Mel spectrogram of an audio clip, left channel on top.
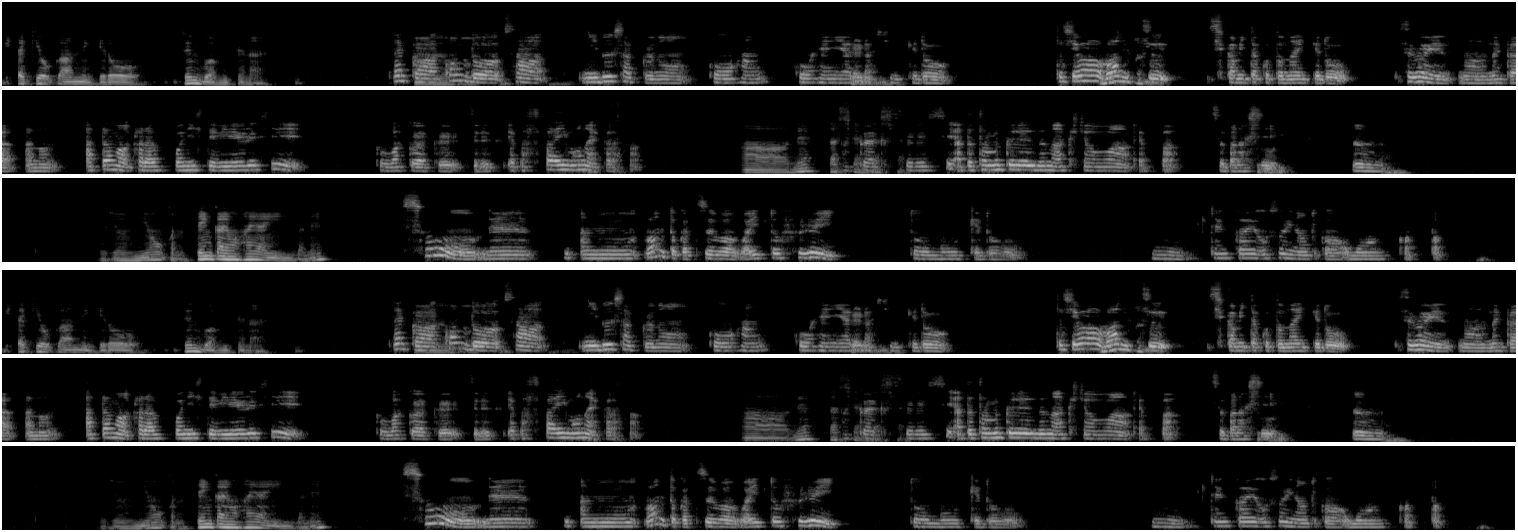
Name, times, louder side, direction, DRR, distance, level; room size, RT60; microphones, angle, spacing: voice 1, 0.0-1.4 1.8-2.6 4.1-4.7 8.5-9.0 11.0-11.5 22.5-24.2 27.6-28.0 29.0-29.1 31.3-33.5, left 2 dB, 25° left, 0.5 m, -35 dB
voice 2, 3.9-5.4 5.8-6.9 7.1-7.6 8.0-9.5 10.5-11.6 12.0-13.4 14.0-15.7 16.0-18.1 18.9-21.5 23.5-23.9 24.2-26.9 27.3-27.9 28.6-29.0 34.3-35.6 36.1-38.6 39.4-40.4 41.8-44.1 44.6-44.7, equal, 10° right, 1.0 m, -30 dB
3.8 x 3.3 x 2.5 m
head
